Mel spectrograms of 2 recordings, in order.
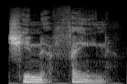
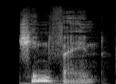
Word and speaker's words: Sinn Féin: I even have some grasp of the Irish conflict and a political party, Sinn Féin, helping you out here. It's pronounced like Chin Féin. Oh, thanks. Chin Féin.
